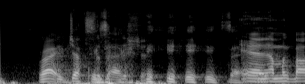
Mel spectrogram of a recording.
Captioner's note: laughter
